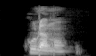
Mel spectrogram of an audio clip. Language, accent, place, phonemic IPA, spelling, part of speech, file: French, France, Lyon, /ku.la.mɑ̃/, coulamment, adverb, LL-Q150 (fra)-coulamment.wav
- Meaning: fluidly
